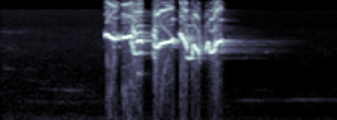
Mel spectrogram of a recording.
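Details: A cucak kinoi sings its original song without mimicry, used to prompt and lure other birds. It gives a single brisk phrase of five or six high, squeaky, chattering notes packed into under a second.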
